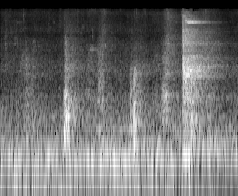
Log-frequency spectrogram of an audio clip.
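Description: Footsteps on a hard floor, a few separate steps, with a louder, sharper knock near the end, over a steady low hum.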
